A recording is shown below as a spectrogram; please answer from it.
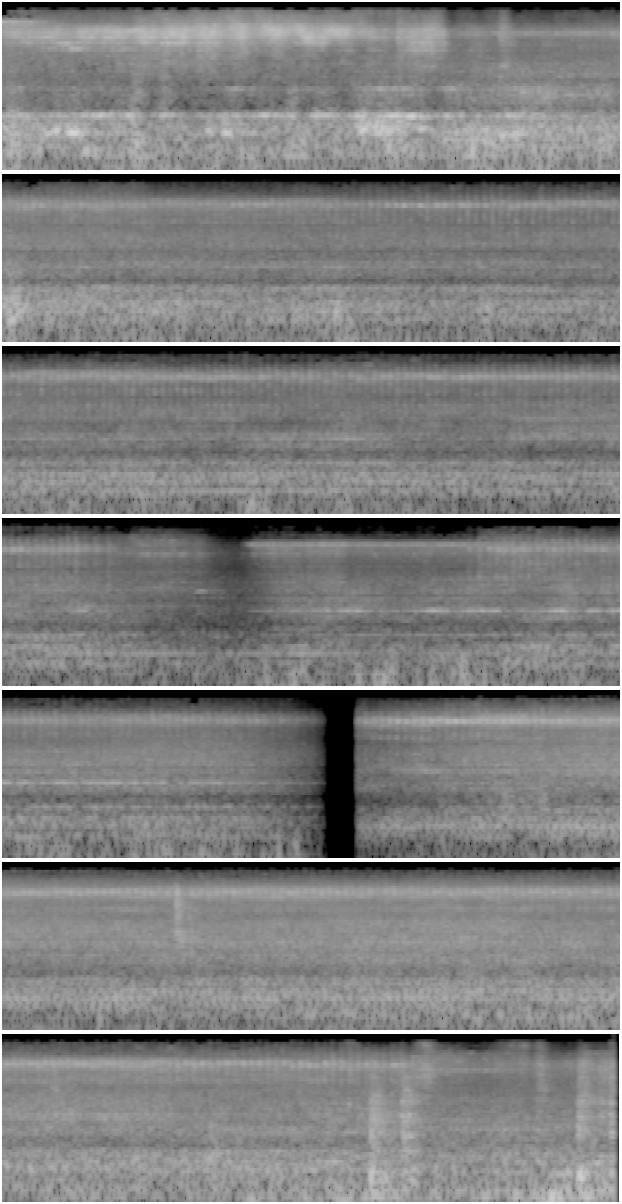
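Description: The last cars of an electric commuter train rolling past the platform for about the first three seconds. Then steady noise from the station's construction site with machinery running, broken by a short dropout about two-thirds of the way through, after which the steady noise continues a little louder.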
